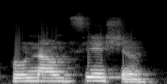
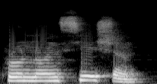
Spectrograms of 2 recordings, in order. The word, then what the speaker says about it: pronunciation: You'd say pronunciation, but it's actually pronunciation.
